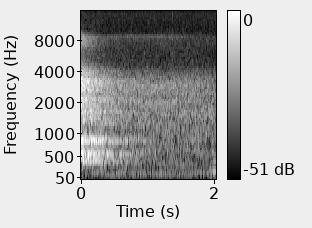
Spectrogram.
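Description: A pause between spoken words: the end of a woman's word fades out at the start, followed by low, steady room noise.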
